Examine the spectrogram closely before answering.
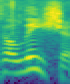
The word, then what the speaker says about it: Elisha: In Jewish tradition, it's Elisha, the one who comes after Elijah. We both pronounce that one the same way.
